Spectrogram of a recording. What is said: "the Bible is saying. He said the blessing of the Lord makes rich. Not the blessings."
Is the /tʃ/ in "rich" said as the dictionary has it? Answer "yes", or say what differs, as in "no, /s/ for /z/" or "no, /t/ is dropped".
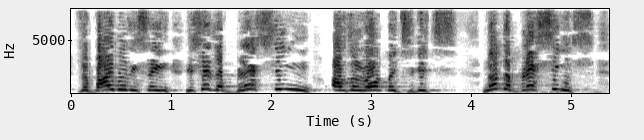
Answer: no, /s/ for /tʃ/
